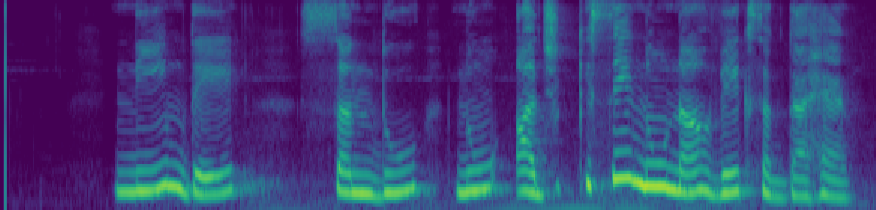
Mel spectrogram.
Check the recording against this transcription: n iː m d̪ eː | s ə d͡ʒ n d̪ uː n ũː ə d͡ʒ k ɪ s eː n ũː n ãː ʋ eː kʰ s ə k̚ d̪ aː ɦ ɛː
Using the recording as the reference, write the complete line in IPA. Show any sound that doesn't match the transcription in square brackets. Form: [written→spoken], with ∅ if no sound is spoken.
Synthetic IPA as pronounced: n iː m d̪ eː | s ə [d͡ʒ→∅] n d̪ uː n ũː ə d͡ʒ k ɪ s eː n ũː n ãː ʋ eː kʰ s ə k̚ d̪ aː ɦ ɛː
